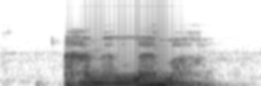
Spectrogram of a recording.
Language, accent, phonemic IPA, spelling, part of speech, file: English, Southern England, /ˌæn.əˈlɛm.ə/, analemma, noun, LL-Q1860 (eng)-analemma.wav
- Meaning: A figure-eight curve that results when the Sun's position in the sky is plotted out over the year at the same hour of mean solar time every day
